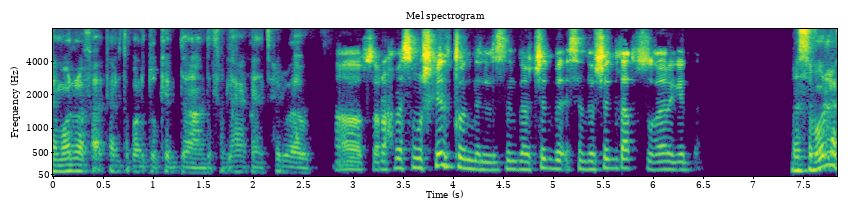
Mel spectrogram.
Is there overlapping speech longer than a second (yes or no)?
no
